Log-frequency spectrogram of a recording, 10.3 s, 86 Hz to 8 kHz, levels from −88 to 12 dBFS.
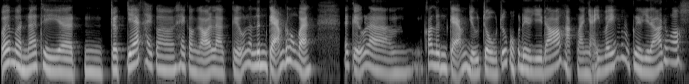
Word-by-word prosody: với 250 Hz, +7 st, +4 dB
mình 225 Hz, -9 st, +2 dB
á 210 Hz, +4 st, +2 dB
thì, 180 Hz, -5 st, +1 dB
ờ, 170 Hz, -2 st, +2 dB, 0.2 s
ừm, 170 Hz, -2 st, -3 dB
trực 185 Hz, -1 st, +2 dB
giác 250 Hz, +7 st, +5 dB
hay 260 Hz, -4 st, -3 dB
còn 190 Hz, -3 st, -2 dB
hay 220 Hz, +1 st, -3 dB
còn, 190 Hz, -4 st, -3 dB
gọi 160 Hz, 0 st, +1 dB
là, 175 Hz, -2 st, 0 dB
kiểu 165 Hz, +4 st, -2 dB
là, 255 Hz, +1 st, -2 dB
linh 240 Hz, 0 st, +4 dB
cảm, 235 Hz, +2 st, +6 dB
đúng 305 Hz, +2 st, +2 dB
hông 270 Hz, -4 st, -2 dB
bạn? 160 Hz, +4 st, +5 dB, 0.5 s
Cái, 240 Hz, -, -4 dB
kiểu 185 Hz, -5 st, -1 dB
là, 190 Hz, -8 st, -1 dB
ừm, 160 Hz, +2 st, -10 dB, 0.2 s
có 240 Hz, -, -1 dB
linh 220 Hz, -4 st, +1 dB
cảm 215 Hz, +4 st, +2 dB
dự 160 Hz, -3 st, -1 dB
trù 165 Hz, -4 st, 0 dB
trước 250 Hz, -, -2 dB
một 210 Hz, -, -2 dB
cái -, -, -2 dB
điều 195 Hz, -4 st, 0 dB
gì 170 Hz, 0 st, -2 dB
đó, 185 Hz, +8 st, +2 dB
hoặc 170 Hz, -9 st, -5 dB
là 160 Hz, -, -3 dB
nhạy 160 Hz, +1 st, -2 dB
bén 205 Hz, -, -2 dB
với 360 Hz, -, -8 dB
một 270 Hz, -, -7 dB
cái 225 Hz, -, 0 dB
điều 185 Hz, -, -1 dB
gì 170 Hz, -, -1 dB
đó, 175 Hz, +6 st, 0 dB
đúng 295 Hz, +4 st, -7 dB
hông? 280 Hz, +1 st, -2 dB
195 Hz, 280 wpm, -22 LUFS, 170-235 Hz, 0.5 s, cảm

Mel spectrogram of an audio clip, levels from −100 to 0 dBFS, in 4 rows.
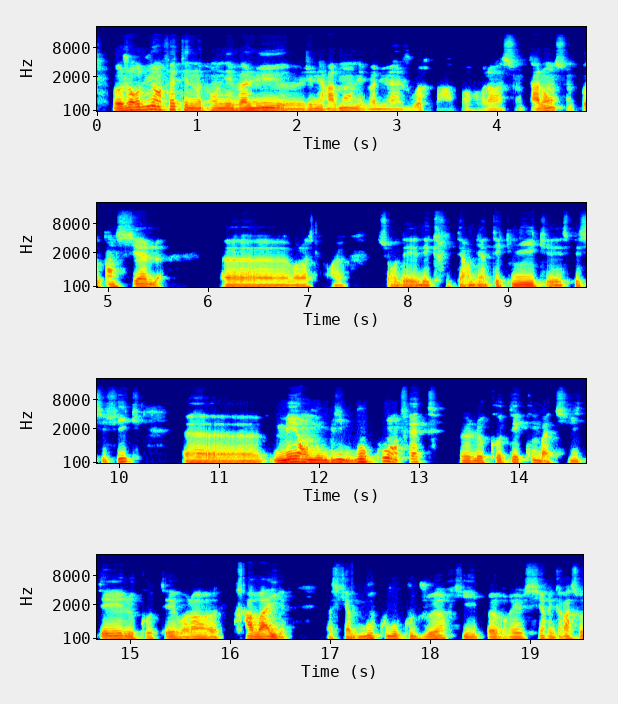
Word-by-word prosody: Aujourd'hui, 120 Hz, +8 st, +6 dB
en 140 Hz, -, +5 dB
fait, 140 Hz, -1 st, 0 dB
en 110 Hz, -, +3 dB, 0.2 s
on 105 Hz, -1 st, +1 dB
évalue, 100 Hz, +3 st, +4 dB
heu, 80 Hz, -3 st, -2 dB
généralement, 90 Hz, +4 st, -1 dB
on 100 Hz, -, -2 dB
évalue 80 Hz, -1 st, -6 dB
un 85 Hz, -1 st, -7 dB
joueur 95 Hz, +6 st, -10 dB
par -, -, -15 dB
rapport, 90 Hz, -1 st, -18 dB
voilà, 85 Hz, +2 st, -7 dB
à 85 Hz, -, -9 dB
son 85 Hz, -1 st, -13 dB
talent, 90 Hz, +7 st, 0 dB
son 115 Hz, 0 st, -14 dB
potentiel, 100 Hz, +2 st, -2 dB, 0.6 s
heu, 85 Hz, -1 st, 0 dB
voilà 85 Hz, +1 st, -2 dB
sur, 80 Hz, -1 st, -12 dB
heu, -, -, -8 dB, 0.3 s
sur -, -, -7 dB
des -, -, 0 dB
des 80 Hz, -1 st, 0 dB
critères 80 Hz, -, -6 dB
bien 80 Hz, +1 st, -1 dB
techniques 90 Hz, +3 st, +1 dB
et 80 Hz, 0 st, -1 dB
spécifiques. 85 Hz, -, -4 dB, 0.4 s
Heu, 85 Hz, 0 st, 0 dB
mais 105 Hz, +8 st, +8 dB
on 120 Hz, -4 st, +7 dB
oublie 105 Hz, +2 st, +5 dB
beaucoup 130 Hz, -, +3 dB
en -, -, +1 dB
fait, 130 Hz, -1 st, -4 dB, 0.4 s
heu, 95 Hz, -, +2 dB
le 90 Hz, +1 st, +1 dB
côté 100 Hz, +5 st, -3 dB
combativité, 85 Hz, +4 st, -2 dB
le 95 Hz, -2 st, 0 dB
côté, 90 Hz, +1 st, -5 dB
voilà, 90 Hz, 0 st, 0 dB
heu, -, -, -7 dB, 0.2 s
travail. 95 Hz, -5 st, +3 dB, 0.3 s
Parce -, -, -10 dB
qu'il 85 Hz, -, -4 dB
y -, -, -3 dB
a -, -, -6 dB
beaucoup, 110 Hz, +4 st, -2 dB
beaucoup 100 Hz, 0 st, -2 dB
de -, -, -7 dB
joueurs 105 Hz, +5 st, -2 dB
qui 90 Hz, -7 st, -5 dB
peuvent 90 Hz, -1 st, -2 dB
réussir 90 Hz, +4 st, -4 dB
grâce 100 Hz, +5 st, -3 dB
au -, -, -1 dB
95 Hz, 185 wpm, -22 LUFS, 85-105 Hz, 0.6 s, mais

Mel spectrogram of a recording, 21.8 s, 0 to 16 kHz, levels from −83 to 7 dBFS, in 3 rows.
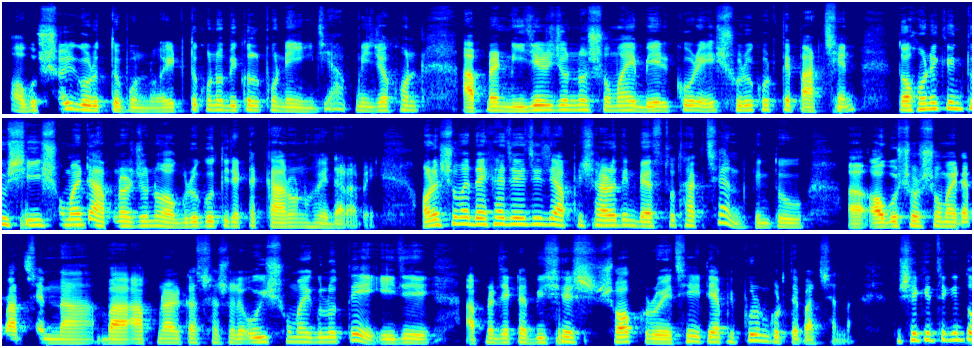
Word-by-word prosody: অবশ্যই 140 Hz, +9 st, -1 dB
গুরুত্বপূর্ণ। 130 Hz, -7 st, +1 dB, 0.2 s
এর -, -, -7 dB
তো -, -, +1 dB
কোন 155 Hz, -, -2 dB
বিকল্প 140 Hz, 0 st, -1 dB, 0.2 s
নেই 115 Hz, -3 st, -1 dB
যে -, -, -8 dB
আপনি 135 Hz, -6 st, -7 dB
যখন, 135 Hz, +2 st, -3 dB, 0.5 s
আপনার 135 Hz, +4 st, +3 dB
নিজের 150 Hz, +5 st, +4 dB
জন্য 155 Hz, 0 st, 0 dB, 0.2 s
সময় 145 Hz, +1 st, +1 dB
বের 130 Hz, 0 st, +3 dB
করে 145 Hz, -2 st, +3 dB, 0.2 s
শুরু 145 Hz, 0 st, 0 dB
করতে 155 Hz, 0 st, -1 dB
পারছেন 120 Hz, +1 st, 0 dB, 0.4 s
তখনই 180 Hz, +6 st, +4 dB
কিন্তু 195 Hz, +1 st, +1 dB
সেই 170 Hz, +1 st, 0 dB
সময়টা 180 Hz, 0 st, +2 dB
আপনার 150 Hz, 0 st, 0 dB
জন্য 150 Hz, +1 st, -1 dB
অগ্রগতির 140 Hz, +3 st, -1 dB
একটা -, -, -7 dB
কারণ 130 Hz, +1 st, +3 dB
হয়ে 115 Hz, -3 st, -4 dB
দাঁড়াবে। -, -, -5 dB, 0.4 s
অনেক 175 Hz, +4 st, +6 dB
সময় 215 Hz, -1 st, +2 dB
দেখা 210 Hz, +2 st, +3 dB
যায় 205 Hz, -1 st, +4 dB
যে, 205 Hz, -, 0 dB
যে 195 Hz, -, +4 dB
আপনি 170 Hz, -, -9 dB
সারাদিন 165 Hz, 0 st, +4 dB
ব্যস্ত 140 Hz, 0 st, +3 dB
থাকছেন 160 Hz, -, -2 dB, 0.2 s
কিন্তু 120 Hz, +1 st, -5 dB, 0.5 s
আ -, -, +4 dB, 0.2 s
অবসর 145 Hz, +3 st, +2 dB
সময়টা 140 Hz, -2 st, +2 dB
পাচ্ছেন 130 Hz, -1 st, 0 dB
না 115 Hz, -, +2 dB, 0.3 s
বা 120 Hz, -, +8 dB, 0.2 s
আপনার 130 Hz, +1 st, -1 dB
কাছে 130 Hz, 0 st, -4 dB
আসলে 130 Hz, +1 st, -4 dB
ওই 150 Hz, -, +3 dB
সময়গুলোতে 150 Hz, +4 st, -1 dB, 0.2 s
এই 120 Hz, -, 0 dB
যে 130 Hz, -, 0 dB, 0.4 s
আপনার 135 Hz, +3 st, -3 dB
যে -, -, +1 dB
একটা 140 Hz, -, -1 dB
বিশেষ 150 Hz, +2 st, 0 dB, 0.2 s
শখ 155 Hz, 0 st, +5 dB, 0.2 s
রয়েছে 120 Hz, +1 st, 0 dB
এটি 155 Hz, 0 st, -2 dB
আপনি 150 Hz, 0 st, -10 dB
পূরণ 195 Hz, -1 st, +1 dB
করতে -, -, -2 dB
পারছেন -, -, -5 dB
না। -, -, -20 dB, 0.3 s
তো -, -, -21 dB
সেক্ষেত্রে 220 Hz, +1 st, -1 dB
কিন্তু 215 Hz, +1 st, +1 dB
145 Hz, 190 wpm, -25 LUFS, 130-160 Hz, 0.5 s, বা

